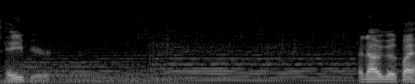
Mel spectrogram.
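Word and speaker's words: Javier: Javi took like two three years before he like the saying like um Javior or something. He's like no it's Havier and now he goes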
